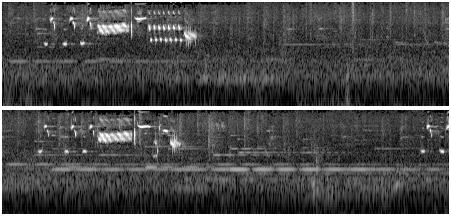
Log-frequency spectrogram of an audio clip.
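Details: Sparrow giving two separated bursts of bright chirps and short buzzy notes, several seconds apart, with a constant low hum and faint tonal background between them.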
